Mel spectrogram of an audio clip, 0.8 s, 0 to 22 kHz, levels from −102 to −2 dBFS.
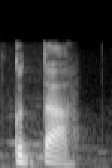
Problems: none marked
